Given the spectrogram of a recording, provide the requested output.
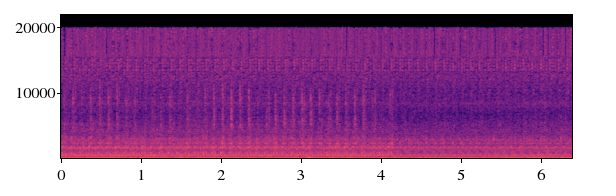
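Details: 2010 Toyota Tundra, 165k miles, 5,500-mile oil changes throughout life, cold start idle: fast fairly steady rattle about three per second over engine note, possibly timing chain; cause suspected, not confirmed.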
